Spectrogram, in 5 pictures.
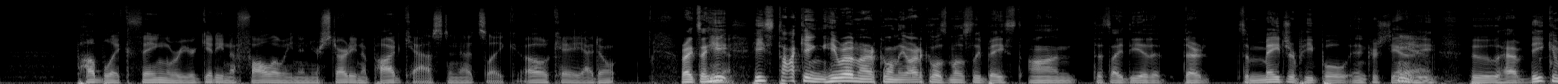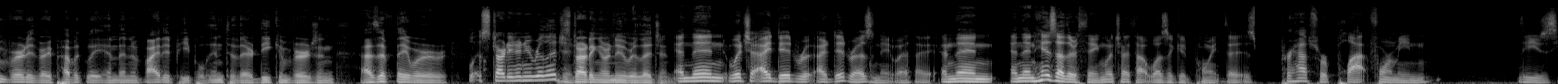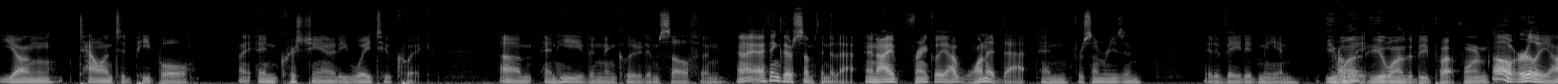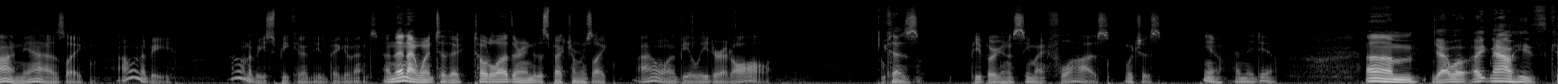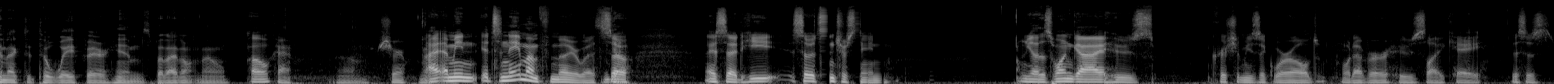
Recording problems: choppy; very; from 1:11 to 1:13; 13% of the speech affected

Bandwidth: 16.5 kHz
